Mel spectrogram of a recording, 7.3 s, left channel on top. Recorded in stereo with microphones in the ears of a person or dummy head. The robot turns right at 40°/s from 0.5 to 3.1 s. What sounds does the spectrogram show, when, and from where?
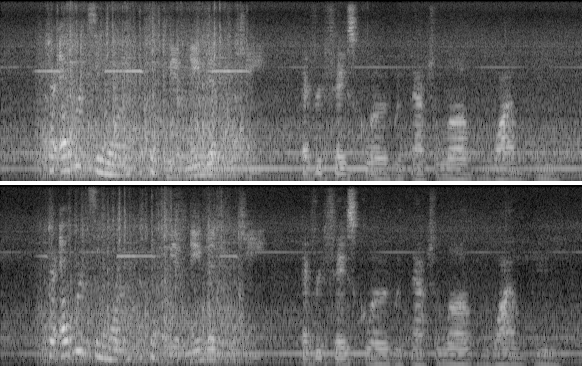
0.6 s a woman speaking: 25° left, 1.7 m; by 1.9 s 80° left, 1.7 m
2.0 s a man speaking: 85° left, 1.2 m; by 3.4 s 130° left, 1.2 m
3.8 s a man speaking: 25° left (ahead or behind), 1.9 m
